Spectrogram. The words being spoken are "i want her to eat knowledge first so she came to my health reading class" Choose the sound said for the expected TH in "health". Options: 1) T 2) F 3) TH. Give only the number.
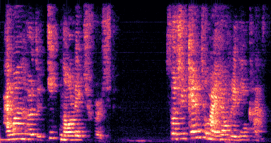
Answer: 2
